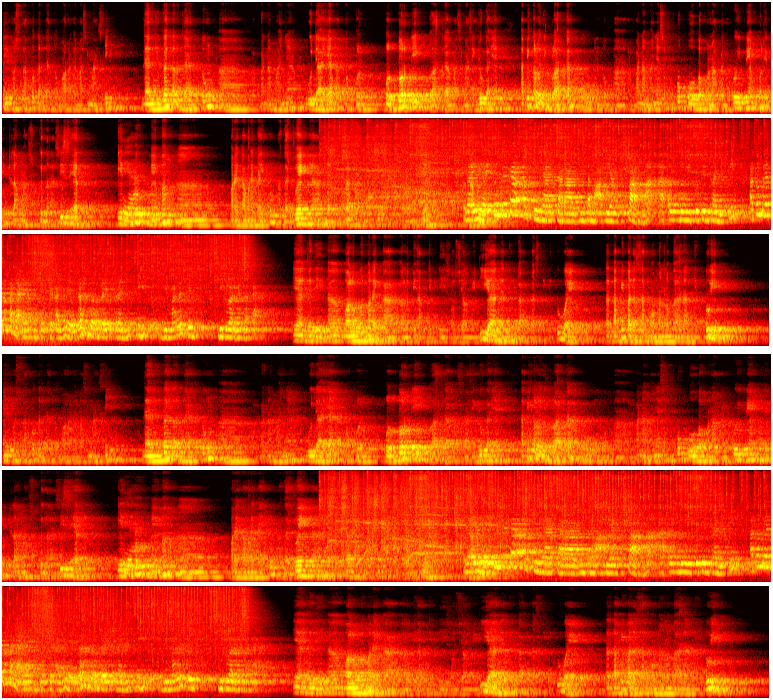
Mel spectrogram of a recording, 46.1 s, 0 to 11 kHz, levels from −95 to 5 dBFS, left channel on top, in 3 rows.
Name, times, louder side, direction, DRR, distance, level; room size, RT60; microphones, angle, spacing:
voice 1, 0.0-2.2 2.8-4.9 5.2-6.7 7.0-7.2 7.7-9.9 10.5-11.9 12.2-16.9 17.7-19.5 19.9-24.0 24.6-25.0 36.6-39.2 39.5-41.4 41.8-42.2 42.8-45.0, left 1 dB, 65° left, 1 dB, 1.1 m, -28 dB
voice 2, 17.8-18.1 24.6-34.7 35.1-35.9, left 2 dB, 45° left, -1 dB, 0.6 m, -24 dB
sound 1, 21.7-35.7, right 3 dB, 15° right, 0.6 m, -39 dB
sound 2, 21.7-27.9, right 3 dB, 50° right, 0.8 m, -35 dB
15.5 x 9.5 x 2.3 m, 3.0 s
head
